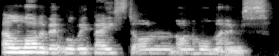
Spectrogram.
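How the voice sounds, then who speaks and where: A woman in her sixties from England, with an English accent, appears as a guest physiotherapist and hormone expert, explaining things conversationally. Her mid-range voice is gravelly and dark in tone, with fairly even intonation at a normal speed.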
